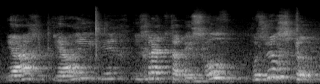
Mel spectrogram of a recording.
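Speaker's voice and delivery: mild German voice; German-speaking man. Retold or imitated. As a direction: answer in German with a small lift. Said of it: "he says".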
